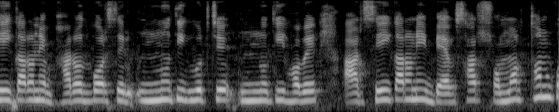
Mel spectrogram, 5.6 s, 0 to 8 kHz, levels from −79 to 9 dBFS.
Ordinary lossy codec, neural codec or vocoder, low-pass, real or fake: none; codec, 16 kHz, 4 kbps, FunCodec, trained on Chinese and English, 50 frames a second; none; fake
